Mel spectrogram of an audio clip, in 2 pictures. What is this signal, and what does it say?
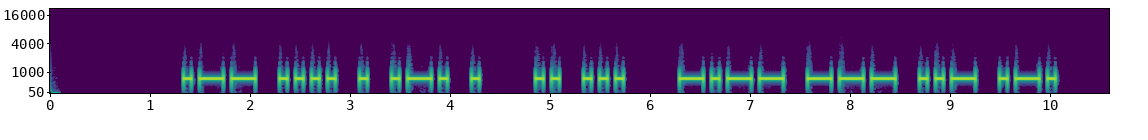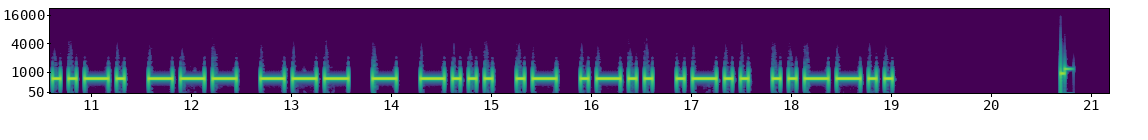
Morse code, heard as a keyed tone, about 16 wpm, 700 Hz. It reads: WHERE IS YOUR FOOTBALL?
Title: Sentences from Top 1600 Words 15wpm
